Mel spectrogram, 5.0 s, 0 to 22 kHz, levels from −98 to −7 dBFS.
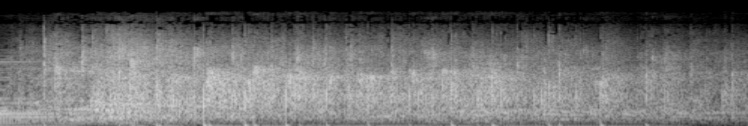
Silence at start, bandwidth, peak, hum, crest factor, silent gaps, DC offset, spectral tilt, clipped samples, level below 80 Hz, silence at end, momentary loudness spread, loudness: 0 s; 15.5 kHz; -4 dBFS; none; 18 dB; none; under 0.1%; -2 dB/octave; under 0.1%; -52 dBFS; 0 s; 12 LU; -22 LUFS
